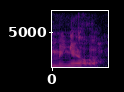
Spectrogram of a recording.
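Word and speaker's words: Minghella: with us anymore Anthony mingela yep Ming mingela mingela hard G on that um mingela no Anthony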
